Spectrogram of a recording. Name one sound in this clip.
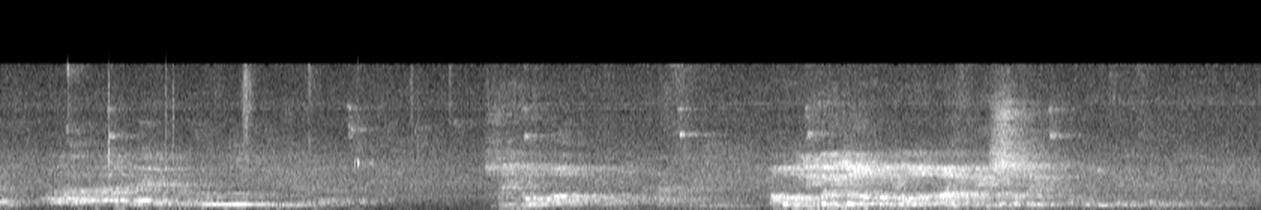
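A man sings through a microphone, echoing in a large hall.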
